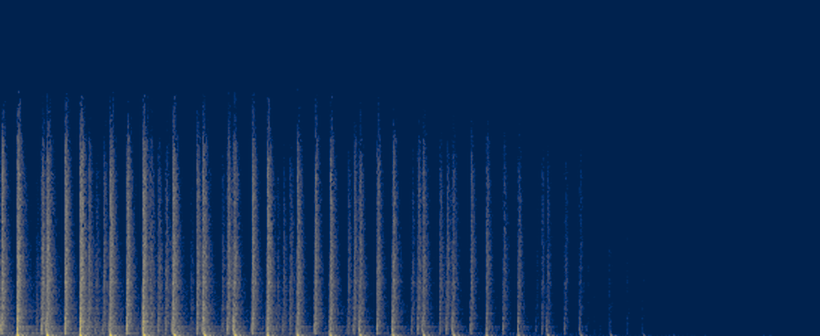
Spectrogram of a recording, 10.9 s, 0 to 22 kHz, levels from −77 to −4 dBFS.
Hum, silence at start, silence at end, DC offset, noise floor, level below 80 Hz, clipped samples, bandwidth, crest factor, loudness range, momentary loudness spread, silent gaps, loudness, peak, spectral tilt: none; 0 s; 3.15 s; under 0.1%; -87 dBFS; -38 dBFS; under 0.1%; 16 kHz; 26 dB; 20 LU; 19 LU; none; -31 LUFS; -8 dBFS; -3.5 dB/octave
